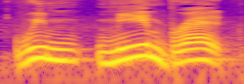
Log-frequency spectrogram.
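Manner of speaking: normal talking voice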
